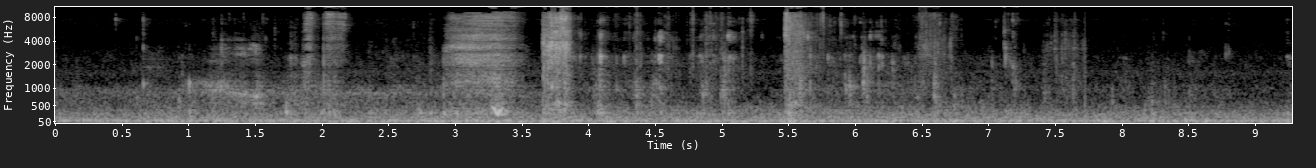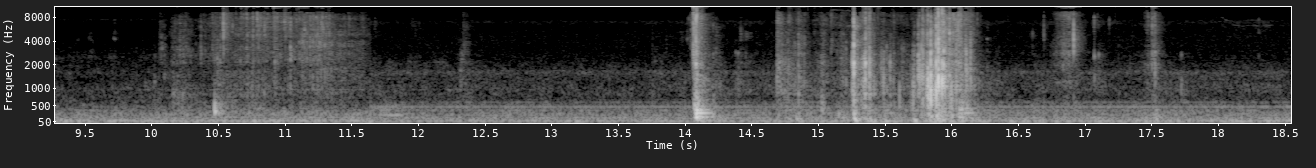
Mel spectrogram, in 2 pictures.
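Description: Close-up eating sounds: chewing pepperoni pizza with crisp fries on top, with scattered crunches. The loudest crunches come in a short cluster near the end.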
